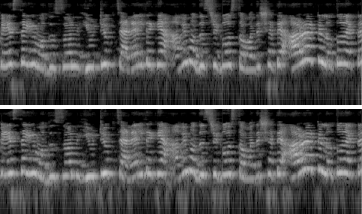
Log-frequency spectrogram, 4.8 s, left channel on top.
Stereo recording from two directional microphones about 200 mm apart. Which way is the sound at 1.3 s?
15° right (ahead or behind).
